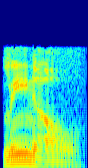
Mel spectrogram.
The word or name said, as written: leno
